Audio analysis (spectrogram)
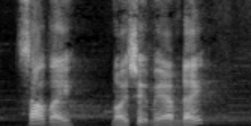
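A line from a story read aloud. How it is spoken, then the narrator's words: Loud. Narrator (Vietnamese): Hạc Viêm Triệt lớn tiếng nói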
